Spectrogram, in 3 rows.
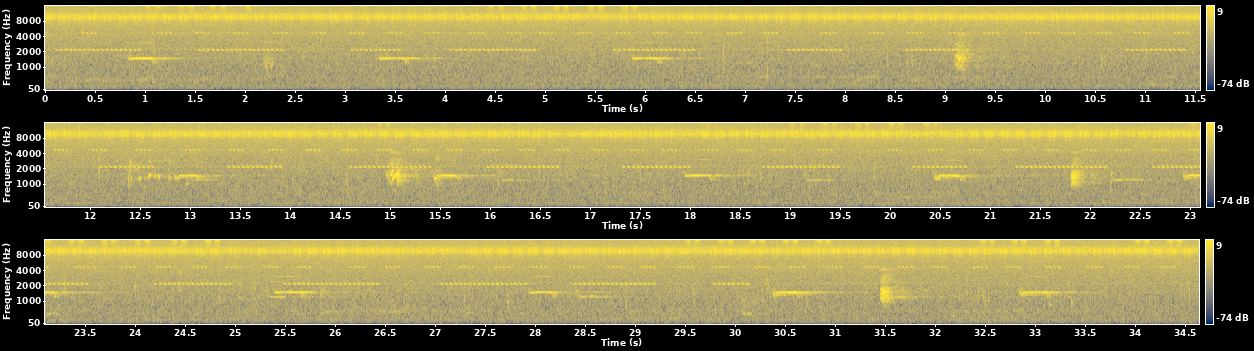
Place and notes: SBG, Mas Reig - Noche
Un paisaje sonoro nocturno de gran riqueza y densidad en Mas Reig, con la presencia de autillos y algún otro ave, anfibios en la balsa y sonidos distantes procedentes desde los campos colindantes, sobre el fondo continuo producido por los insectos en esta época del año.
9 August 2011, 23:00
